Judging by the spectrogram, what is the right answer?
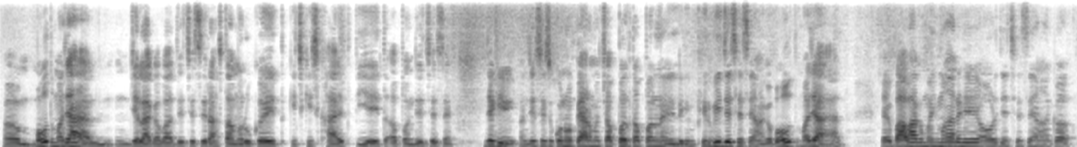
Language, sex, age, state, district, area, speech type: Maithili, male, 18-30, Bihar, Darbhanga, rural, spontaneous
